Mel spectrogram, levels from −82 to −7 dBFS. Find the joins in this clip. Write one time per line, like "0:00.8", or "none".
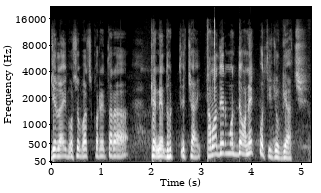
0:03.2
